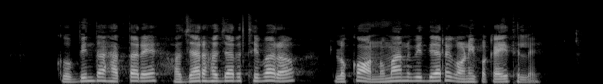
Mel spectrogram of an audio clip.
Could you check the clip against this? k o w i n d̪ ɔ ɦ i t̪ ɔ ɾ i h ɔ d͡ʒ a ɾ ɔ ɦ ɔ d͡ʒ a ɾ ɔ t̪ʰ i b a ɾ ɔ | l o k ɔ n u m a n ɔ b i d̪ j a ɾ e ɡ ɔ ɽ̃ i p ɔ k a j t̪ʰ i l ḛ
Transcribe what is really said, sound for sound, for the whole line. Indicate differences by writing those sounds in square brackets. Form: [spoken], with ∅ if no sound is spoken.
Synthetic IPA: k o [b] i n d̪ ɔ ɦ [a] t̪ ɔ ɾ [e] h ɔ d͡ʒ a ɾ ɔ ɦ ɔ d͡ʒ a ɾ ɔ t̪ʰ i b a ɾ ɔ | l o k [ɔː] n u m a n ɔ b i d̪ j a ɾ e ɡ ɔ ɽ̃ i p ɔ k a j t̪ʰ i l ḛ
